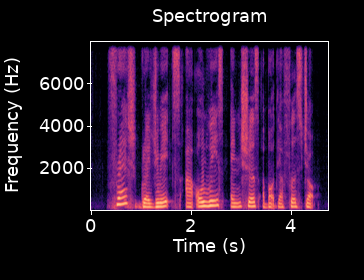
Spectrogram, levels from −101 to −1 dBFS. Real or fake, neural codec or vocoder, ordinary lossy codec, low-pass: fake; codec, 16 kHz, 16 kbps, FreqCodec, smaller model; none; none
